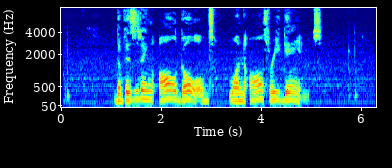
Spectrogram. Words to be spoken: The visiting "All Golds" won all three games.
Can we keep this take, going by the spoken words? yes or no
yes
